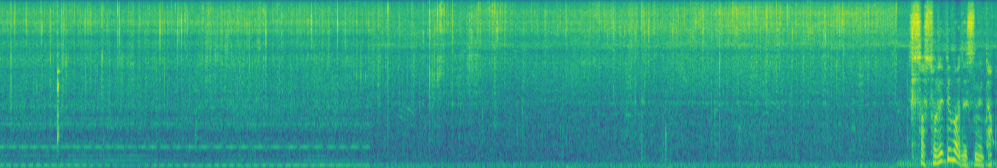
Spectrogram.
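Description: Batter sizzles softly on a hot griddle.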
